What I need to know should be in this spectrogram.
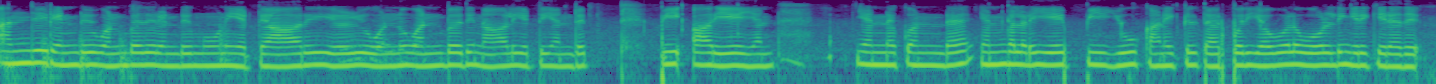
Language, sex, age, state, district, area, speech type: Tamil, female, 18-30, Tamil Nadu, Kallakurichi, rural, read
